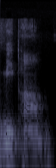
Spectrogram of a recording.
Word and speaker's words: Mipham: letters, but it's pronounced Mipham. Um We we when we see a P in English, we say we put a little puff of breath after the P, right?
